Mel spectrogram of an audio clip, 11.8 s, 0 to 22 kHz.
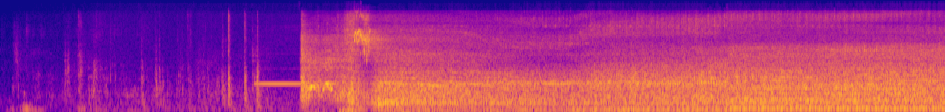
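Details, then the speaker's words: Twin-charged (turbo plus supercharger) Hemi Dodge Magnum with the exhaust cutouts closed. Short crank, then a steady, subdued V8 idle like a stock Hemi, no knocks or misses. Normal idle. "so as you can tell the vehicle runs extremely quiet which is awesome it's kind of exactly what I was going for very tame very subtle when you're just cruising around"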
